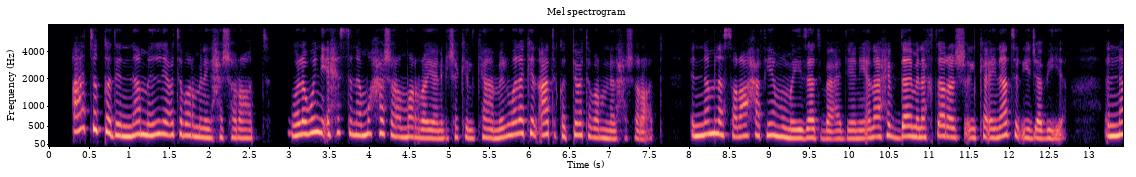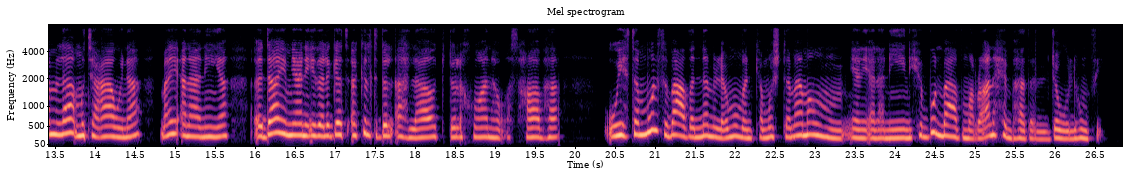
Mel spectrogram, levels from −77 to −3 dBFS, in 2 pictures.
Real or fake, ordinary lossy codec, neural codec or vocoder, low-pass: fake; none; codec, 16 kHz in and 24 kHz out, 1 kbps, XY-Tokenizer; 7.2 kHz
